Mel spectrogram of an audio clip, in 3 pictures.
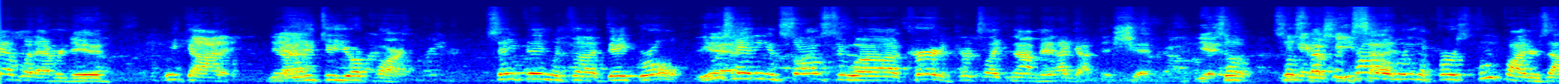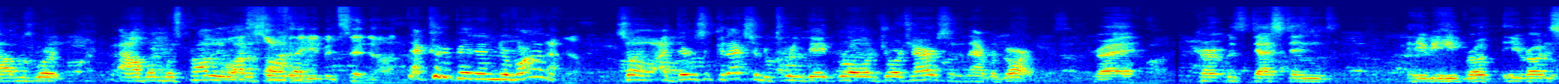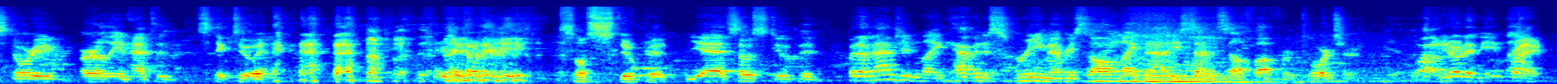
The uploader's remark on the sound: Live from Gebhards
